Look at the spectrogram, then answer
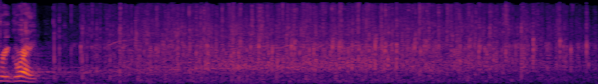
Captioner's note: applause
